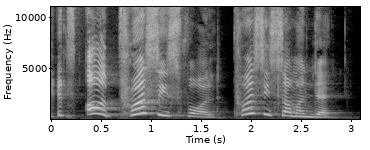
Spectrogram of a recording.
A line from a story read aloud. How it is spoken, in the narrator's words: Clarice yelled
